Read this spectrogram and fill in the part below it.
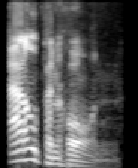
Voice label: "alpenhorn", British

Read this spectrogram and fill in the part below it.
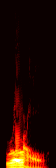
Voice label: "rural", American

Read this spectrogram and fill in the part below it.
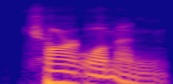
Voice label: "charwoman", American

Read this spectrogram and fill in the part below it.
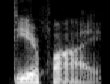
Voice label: "deify", American

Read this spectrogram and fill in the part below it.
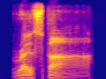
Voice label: "RoSPA", British

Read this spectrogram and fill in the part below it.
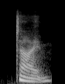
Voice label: "time", Indian

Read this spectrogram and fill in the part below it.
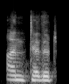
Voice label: "untethered", Indian

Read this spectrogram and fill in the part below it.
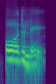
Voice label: "orderly", Indian

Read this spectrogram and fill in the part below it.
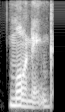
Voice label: "mourning", Indian

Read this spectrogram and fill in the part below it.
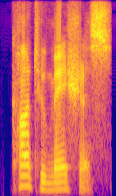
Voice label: "contumacious", American

